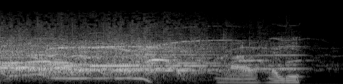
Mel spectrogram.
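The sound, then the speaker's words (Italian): A crowd applauds and cheers loudly, clapping mixed with voices and whoops, then trails off and fades out after about three seconds. “Abbiamo anche gli applausi, non, non bastava il gattino, ma abbiamo anche gli applausi.”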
